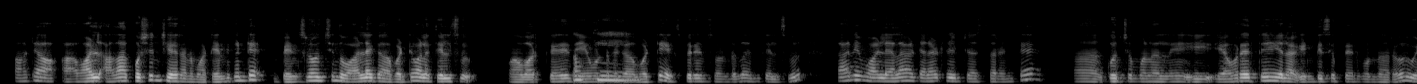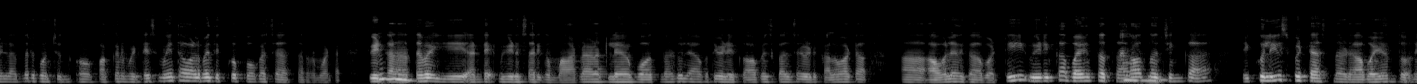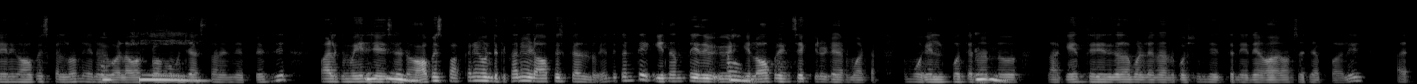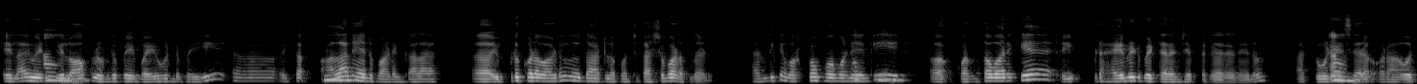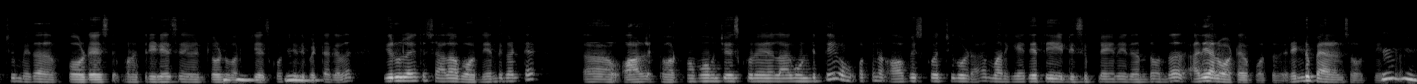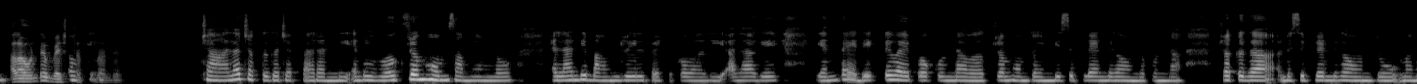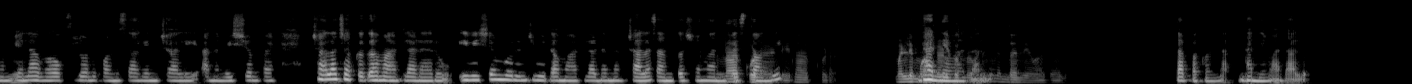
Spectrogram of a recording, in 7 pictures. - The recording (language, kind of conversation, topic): Telugu, podcast, వర్క్‌ఫ్రమ్‌హోమ్ సమయంలో బౌండరీలు ఎలా పెట్టుకుంటారు?
- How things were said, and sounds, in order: in English: "కొషన్"; in English: "బెంచ్‌లో"; in English: "వర్క్"; in English: "ఎక్స్పిరియన్స్"; in English: "ట్రీట్"; in English: "ఇన్‌డిసిప్లీన్‌గున్నారో"; in English: "ఫోకస్"; in English: "ఆఫీస్ కల్చర్"; in English: "లీవ్స్"; in English: "ఆఫీస్‌కి"; in English: "వర్క్ ఫ్రమ్ హోమ్"; in English: "మెయిల్"; in English: "ఆఫీస్"; in English: "ఆఫీస్‌కెళ్ళడు"; in English: "ఇన్సెక్యూరిటీ"; in English: "కొషన్"; in English: "ఆన్సర్"; in English: "వర్క్ ఫ్రమ్ హోమ్"; in English: "హైబ్రిడ్"; in English: "టూ డేసే"; in English: "ఫోర్ డేస్"; in English: "త్రీ డేస్"; in English: "వర్క్"; in English: "రూల్"; in English: "వర్క్ ఫ్రమ్ హోమ్"; in English: "ఆఫీస్‌కొచ్చి"; in English: "డిసిప్లీన్"; in English: "బ్యాలెన్స్"; in English: "బెస్ట్"; in English: "వర్క్ ఫ్రమ్ హోమ్"; in English: "ఎడిక్టివ్"; in English: "వర్క్ ఫ్రమ్ హోమ్‌తో ఇండిసిప్లీన్డ్‌గా"; in English: "డిసిప్లిన్డ్‌గా"; in English: "వర్క్ ఫ్లోని"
